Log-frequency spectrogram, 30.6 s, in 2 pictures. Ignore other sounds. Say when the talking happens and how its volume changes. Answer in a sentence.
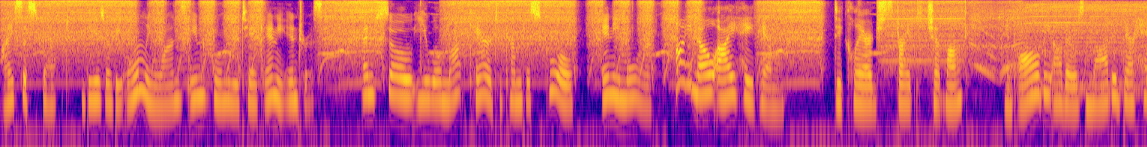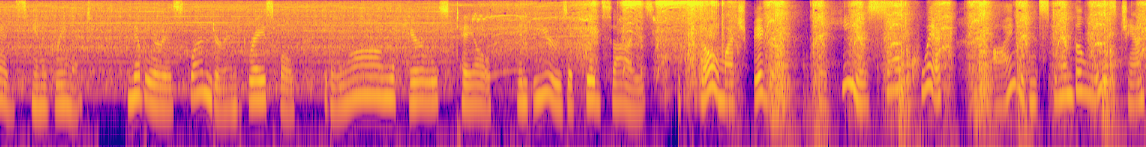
The talking can be heard from 0.0 to 30.5 s, at a steady volume.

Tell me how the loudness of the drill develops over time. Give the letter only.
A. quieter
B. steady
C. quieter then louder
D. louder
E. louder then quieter
D.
